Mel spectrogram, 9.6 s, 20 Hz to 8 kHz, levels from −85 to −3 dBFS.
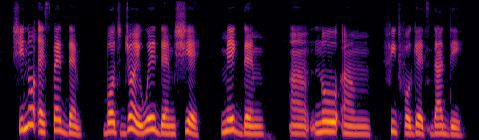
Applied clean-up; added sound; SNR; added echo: none; none; none; none.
